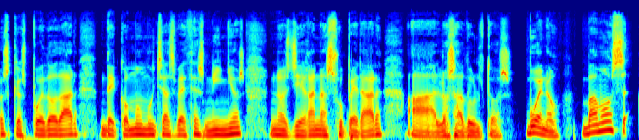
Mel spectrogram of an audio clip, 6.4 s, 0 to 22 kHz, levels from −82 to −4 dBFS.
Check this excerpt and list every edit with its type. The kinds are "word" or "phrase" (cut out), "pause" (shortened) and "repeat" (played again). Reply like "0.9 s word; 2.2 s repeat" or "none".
2.0 s word; 5.2 s pause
